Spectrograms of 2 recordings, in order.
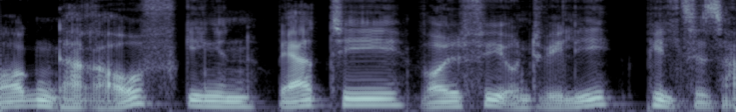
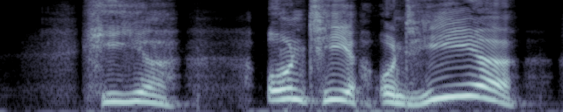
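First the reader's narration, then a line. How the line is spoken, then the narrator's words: Shouted. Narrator (German): rief Berti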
